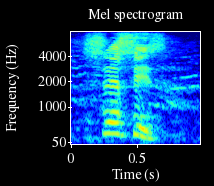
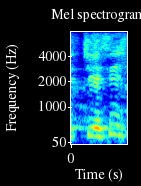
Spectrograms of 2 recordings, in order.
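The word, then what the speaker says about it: chassis: लेकिन इतना प्रचलित हो गया है, क्योंकि हम हिंदुस्तानी हैं, तो ये चेसिस तो लिखा ही है, लेकिन शुद्ध साउंड है इसका सेसिस, इसलिए सेसिस उच्चारण करेंगे इसका।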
